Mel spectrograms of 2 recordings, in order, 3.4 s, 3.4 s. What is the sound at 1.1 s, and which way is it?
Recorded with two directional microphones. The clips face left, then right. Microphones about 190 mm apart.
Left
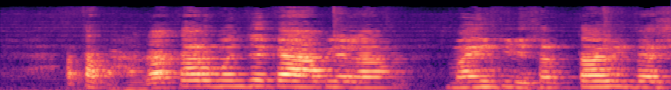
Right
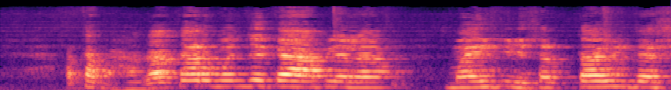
Speech, 20° right (ahead or behind).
